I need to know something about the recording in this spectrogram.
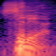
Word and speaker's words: Cilliers: You don't say the S at the end. It's Cilliers.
